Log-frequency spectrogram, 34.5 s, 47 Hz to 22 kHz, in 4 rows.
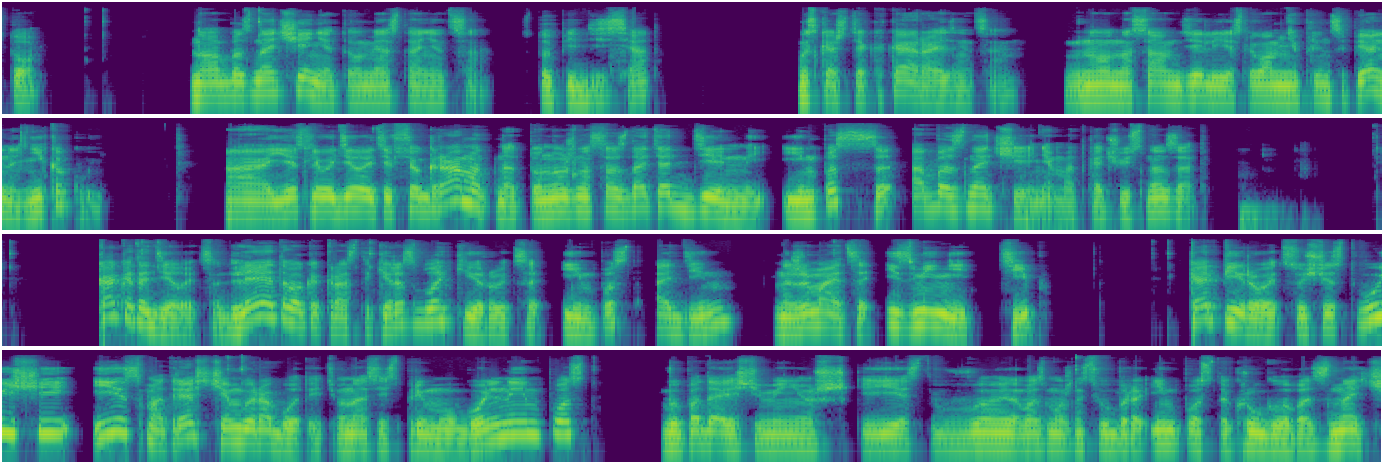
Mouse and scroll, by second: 0.4 click, 1.4 click, 17.1 click, 18.0 click, 19.4 click, 22.4 click, 24.4 click, 27.2 click, 29.4 click, 32.5 click.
